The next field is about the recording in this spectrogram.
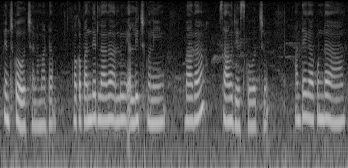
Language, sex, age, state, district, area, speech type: Telugu, female, 30-45, Andhra Pradesh, Sri Balaji, rural, spontaneous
